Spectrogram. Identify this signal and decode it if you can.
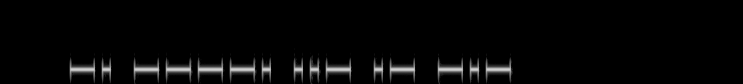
Morse code, heard as a keyed tone, about 15 wpm, 700 Hz. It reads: N9UAK
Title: USA Call Signs - 5 Characters - Repeated 2x - 15wpm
